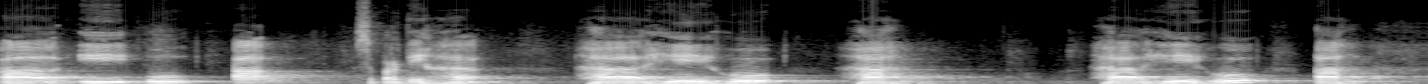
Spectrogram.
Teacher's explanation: Karena pertama hamzah makhrajnya to deep. To deep sangat dalam. Di mana makhrajnya adalah Aqsal halq.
